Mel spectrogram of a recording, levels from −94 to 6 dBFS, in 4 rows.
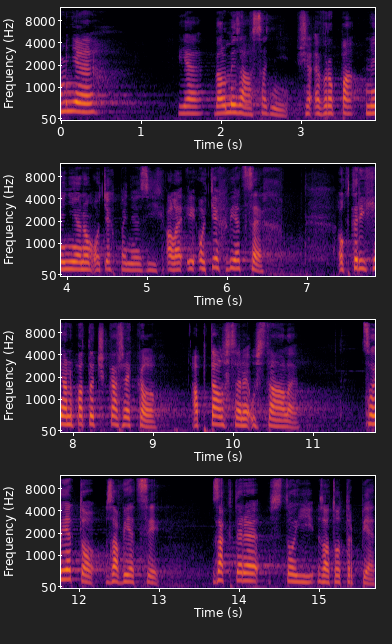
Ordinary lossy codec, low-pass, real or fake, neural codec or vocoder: AAC, 48 kbps; 10.8 kHz; real; none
